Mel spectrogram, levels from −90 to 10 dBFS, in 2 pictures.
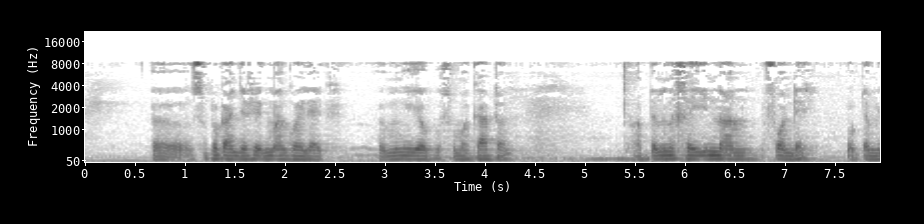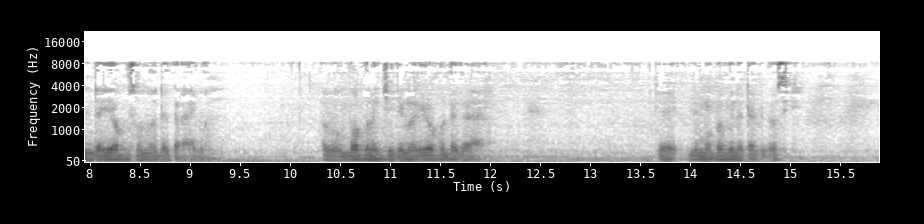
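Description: From start to finish the speech carries plainly audible MP3 compression. Nothing is left above about 8.4 kHz, so the top end sounds dull. Weak frequency content flickers in and out between frames. That gives a watery, swirling texture. The likely cause is a low bitrate, around 32 kbps.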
